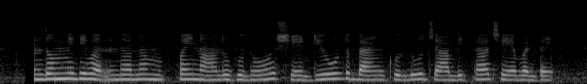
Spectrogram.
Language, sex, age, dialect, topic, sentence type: Telugu, female, 25-30, Telangana, banking, statement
